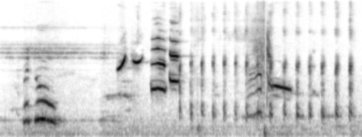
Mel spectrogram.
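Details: Indian ringneck parakeet pet talking in a room. A buzzy harmonic phrase leads into quick rising whistles. It ends in a rapid train of short clicking pulses with a held whistled note over them.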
